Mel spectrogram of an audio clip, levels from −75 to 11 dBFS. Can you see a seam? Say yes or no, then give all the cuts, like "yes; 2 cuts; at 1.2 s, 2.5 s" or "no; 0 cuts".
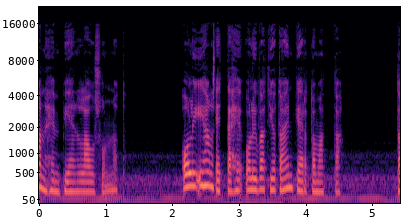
yes; 2 cuts; at 2.6 s, 3.4 s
